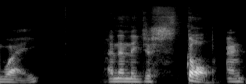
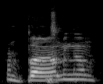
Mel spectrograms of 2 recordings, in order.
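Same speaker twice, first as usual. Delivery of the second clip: high-pitched Brummie mimicry; mock Brummie accent; 9 semitones higher than usual. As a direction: put on an annoying Brummie accent. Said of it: "Their accent's annoying".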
